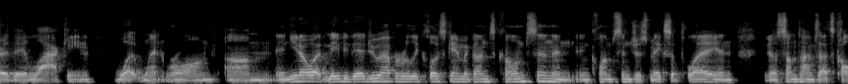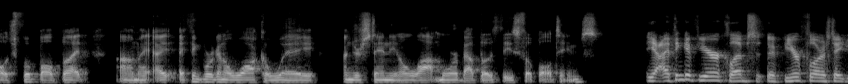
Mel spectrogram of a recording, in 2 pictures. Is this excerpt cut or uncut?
uncut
